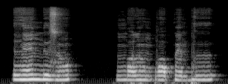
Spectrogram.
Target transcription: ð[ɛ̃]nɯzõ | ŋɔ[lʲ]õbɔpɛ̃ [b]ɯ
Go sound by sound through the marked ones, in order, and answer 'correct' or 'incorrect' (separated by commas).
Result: correct, incorrect, correct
